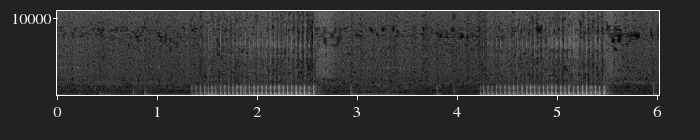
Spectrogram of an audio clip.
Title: 고양이 코고는 소리~ cat snoring sound. #cat #고양이 #cute #고양이일상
